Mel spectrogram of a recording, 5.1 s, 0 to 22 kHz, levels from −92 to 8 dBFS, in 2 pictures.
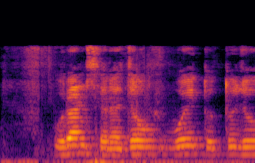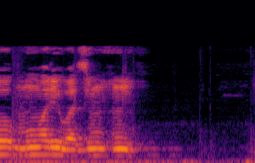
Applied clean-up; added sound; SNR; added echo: neural separator model SepFormer DNS4.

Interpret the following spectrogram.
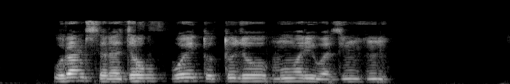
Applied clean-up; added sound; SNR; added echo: neural mask model DeepFilterNet 3.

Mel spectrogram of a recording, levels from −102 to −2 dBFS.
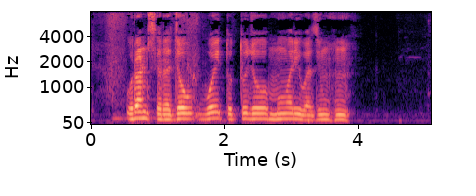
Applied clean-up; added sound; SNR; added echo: none; none; none; none.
